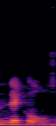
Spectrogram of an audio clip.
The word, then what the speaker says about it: Nichols: um and yeah because her name is not nicole is actually pronounced nichols lisa nichols she's actually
